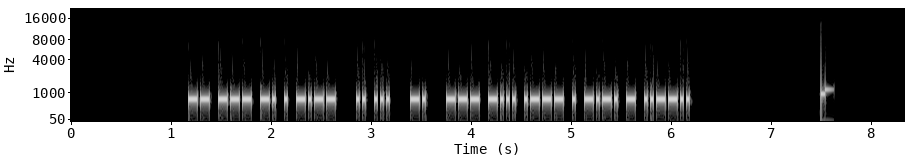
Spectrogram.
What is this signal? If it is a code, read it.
Morse code, heard as a keyed tone, about 37 wpm, 700 Hz. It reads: MONEY IS N OBJECT?
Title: Sentences from Top 500 Words and Abbreviations 40wpm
